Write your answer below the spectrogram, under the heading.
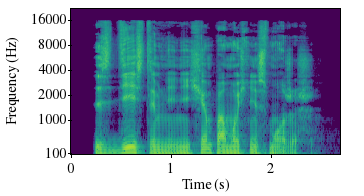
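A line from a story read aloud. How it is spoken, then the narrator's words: Calm explanation. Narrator (Russian): спокойно объяснил ему я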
